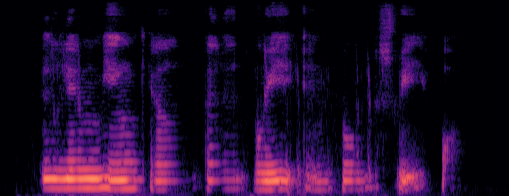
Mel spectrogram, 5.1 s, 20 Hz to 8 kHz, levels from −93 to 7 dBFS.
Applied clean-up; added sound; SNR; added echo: neural mask model DeepFilterNet 3.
